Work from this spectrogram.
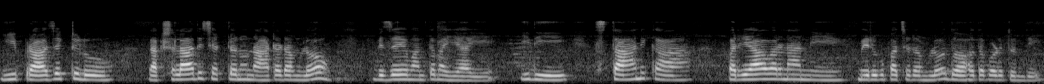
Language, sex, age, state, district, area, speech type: Telugu, male, 45-60, Andhra Pradesh, West Godavari, rural, spontaneous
